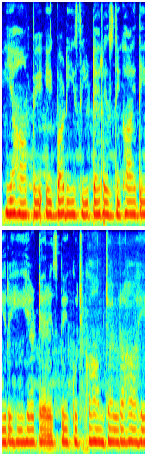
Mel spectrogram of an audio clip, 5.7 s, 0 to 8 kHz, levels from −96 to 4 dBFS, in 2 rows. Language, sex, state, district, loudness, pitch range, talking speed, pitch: Hindi, female, Chhattisgarh, Raipur, -14 LUFS, 165-175 Hz, 180 wpm, 170 Hz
